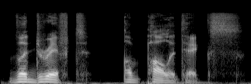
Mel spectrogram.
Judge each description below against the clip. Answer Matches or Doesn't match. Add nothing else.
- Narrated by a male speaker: Matches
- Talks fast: Doesn't match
